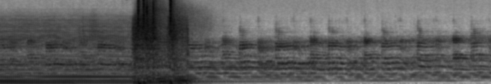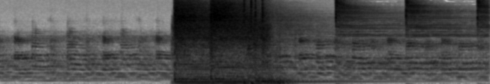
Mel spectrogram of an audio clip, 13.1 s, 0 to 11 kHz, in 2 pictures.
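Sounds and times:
clean electric guitar picking: 0.0s - 13.0s
heavy metal band hits: 1.8s - 2.8s, 8.9s - 13.0s.

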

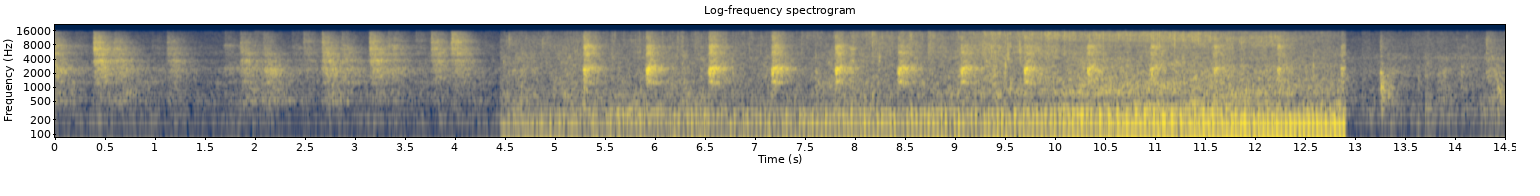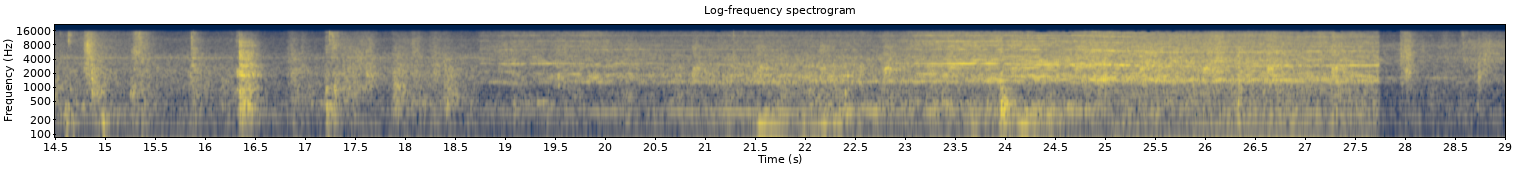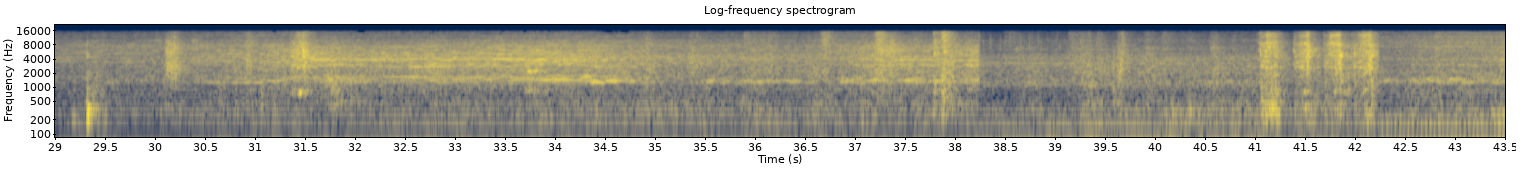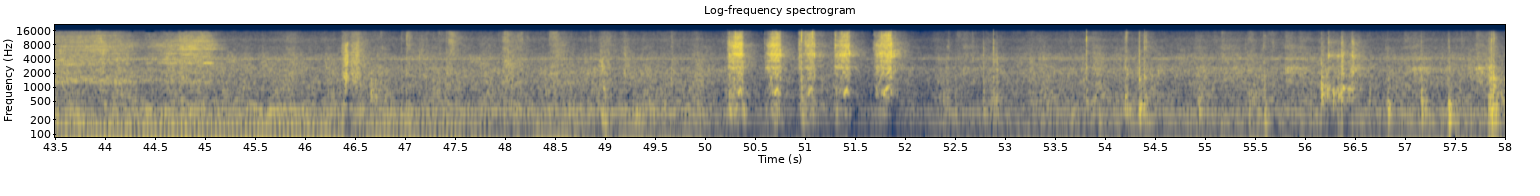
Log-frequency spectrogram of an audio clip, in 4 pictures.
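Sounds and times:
steady machine hum: 4.4s - 13.0s, 35.1s - 58.0s.

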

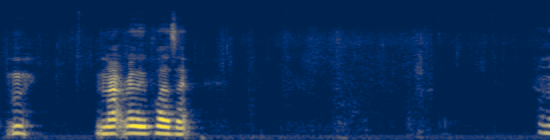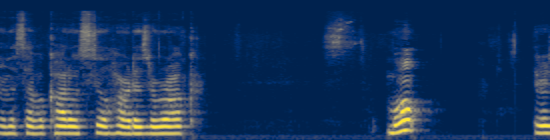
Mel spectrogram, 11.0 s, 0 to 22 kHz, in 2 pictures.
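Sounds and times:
gloved hand rustling in compost: 0.0s - 5.4s.

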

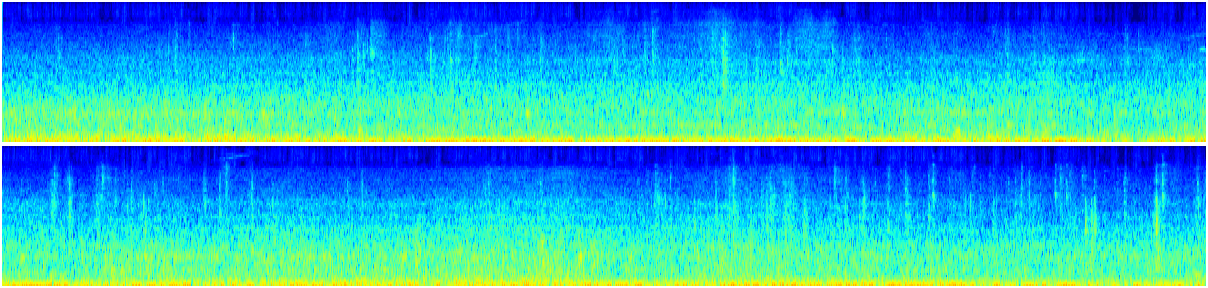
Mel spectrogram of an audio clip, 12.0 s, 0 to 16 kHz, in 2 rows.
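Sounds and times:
car interior road and engine rumble: 0.0s - 12.0s.

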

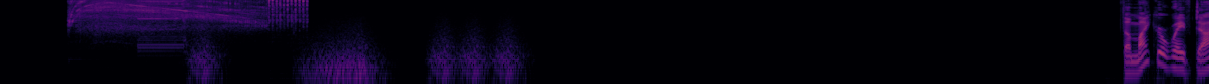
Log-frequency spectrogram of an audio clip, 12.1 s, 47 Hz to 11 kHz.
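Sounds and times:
brief buzzing tone: 1.4s - 2.2s.

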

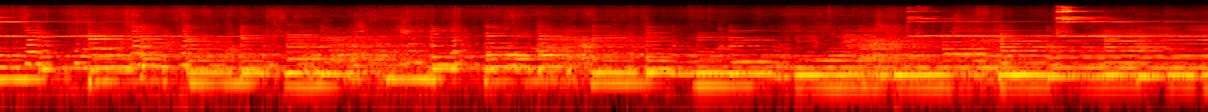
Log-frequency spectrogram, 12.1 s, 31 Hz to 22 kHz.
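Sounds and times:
guitar held notes: 0.0s - 12.0s
sustained tones: 0.0s - 12.0s.

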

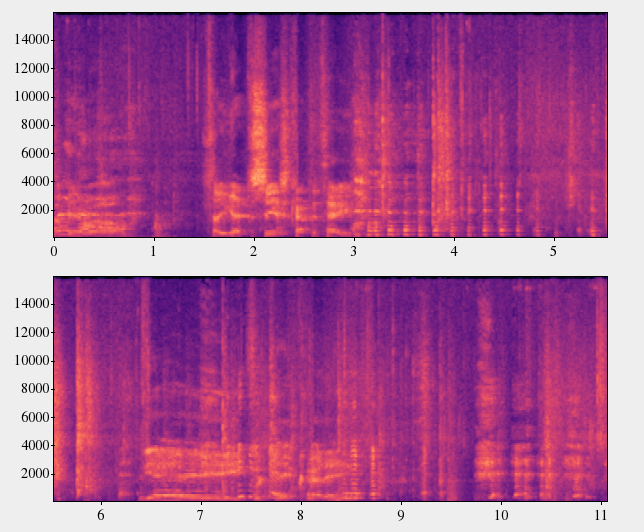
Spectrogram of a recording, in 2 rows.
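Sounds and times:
woman laughing: 3.0s - 6.4s, 7.0s - 11.0s.

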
